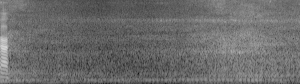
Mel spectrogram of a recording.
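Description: Road traffic going by: a motor vehicle's engine hum and road noise builds slowly, loudest about five seconds in, then eases off.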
